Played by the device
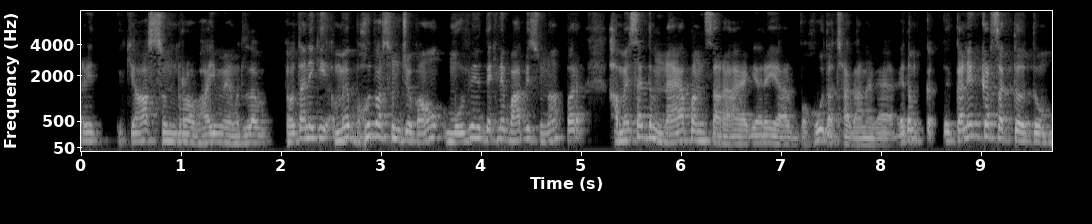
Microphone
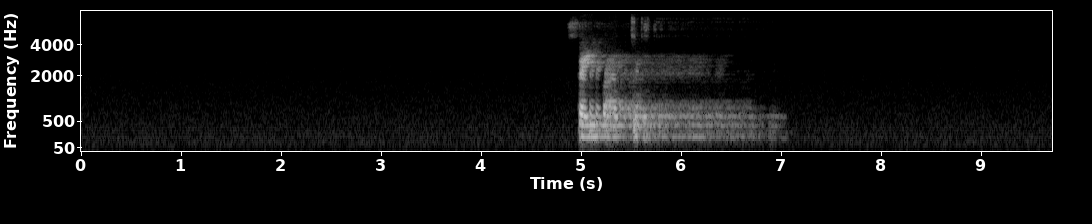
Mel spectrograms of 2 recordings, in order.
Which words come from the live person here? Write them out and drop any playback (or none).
सही बात है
